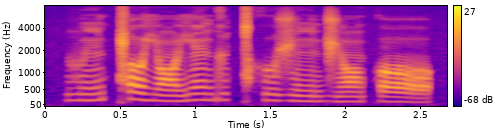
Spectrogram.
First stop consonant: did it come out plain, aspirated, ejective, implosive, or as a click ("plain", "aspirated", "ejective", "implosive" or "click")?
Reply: click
